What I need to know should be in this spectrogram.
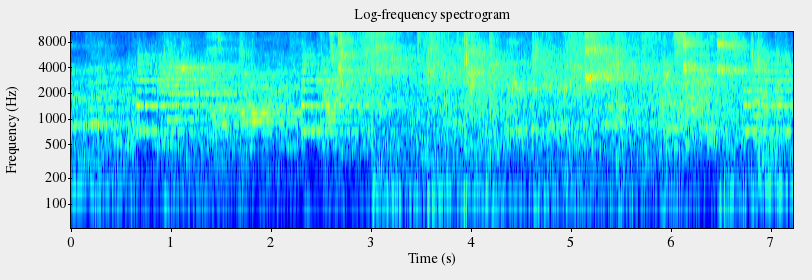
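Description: A basketball bounces with dull thumps.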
